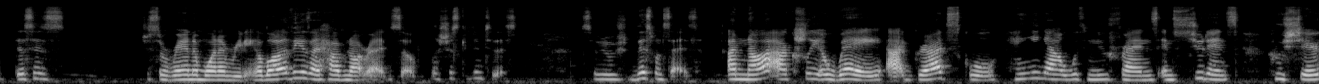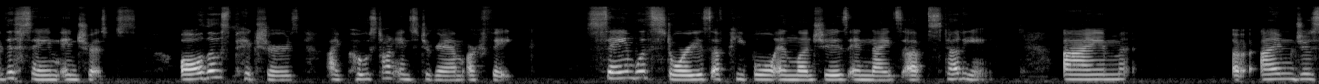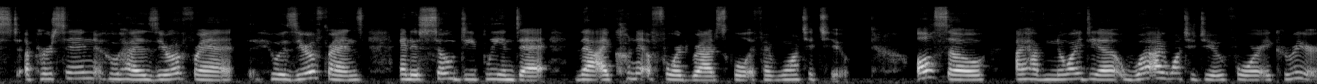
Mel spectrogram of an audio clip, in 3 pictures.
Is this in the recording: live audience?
no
